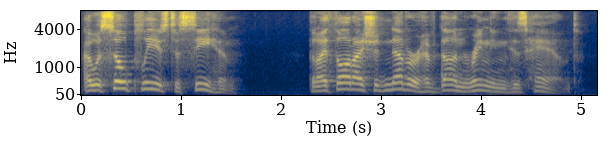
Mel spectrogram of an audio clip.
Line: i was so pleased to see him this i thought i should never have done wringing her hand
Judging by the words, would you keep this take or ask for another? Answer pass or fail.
fail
